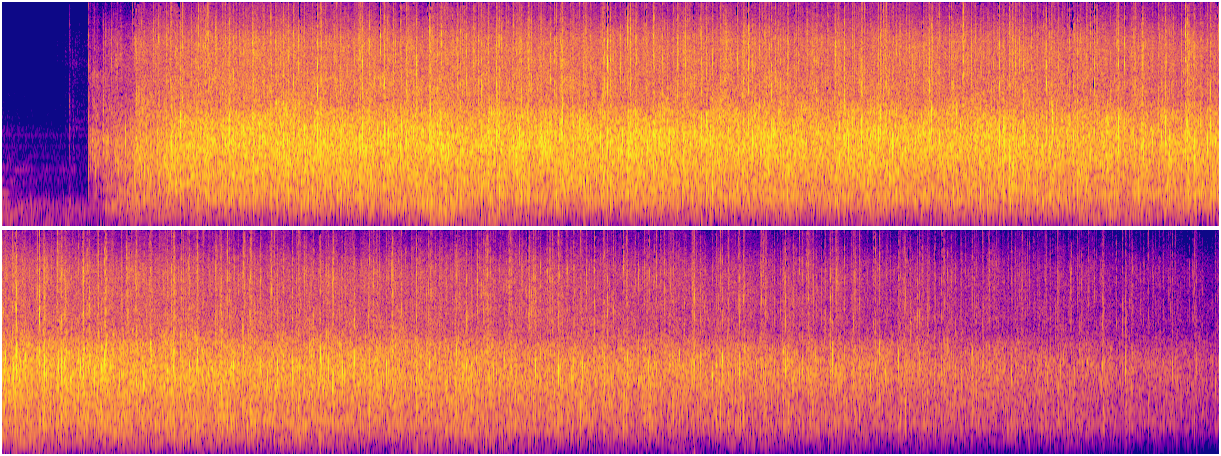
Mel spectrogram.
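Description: Audience applause breaking out about a second in after a brief silence, holding steady for a long stretch, then slowly thinning out toward the end.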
